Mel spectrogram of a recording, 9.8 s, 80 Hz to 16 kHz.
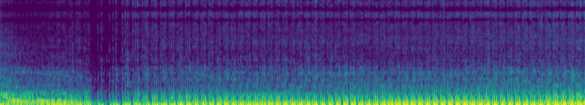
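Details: Audi B5 A4 first start on a standalone ECU, running after the ECU was told an opposite firing order to work around suspected mis-pinned harness or wrongly defined outputs. Catches and holds a steady, even exhaust throb about four pulses a second; every cylinder firing, still untuned.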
